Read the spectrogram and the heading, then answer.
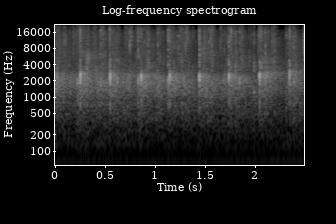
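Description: A crowd applauds steadily, dense clapping with a few sharper claps standing out at regular intervals. No one speaks over it.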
